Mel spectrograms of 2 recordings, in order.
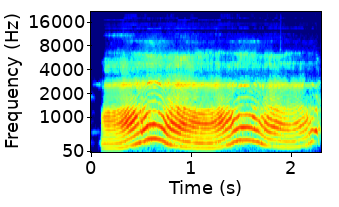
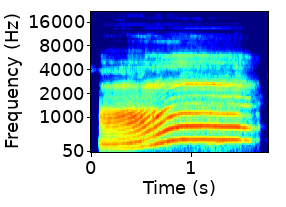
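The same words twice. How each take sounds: First: Ah rising then falling low, wavering. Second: Long held ah, high and rising. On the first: Teacher to class, demonstrating a low tone. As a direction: swoop down into a low pitch. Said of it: "un tono grave". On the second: Teacher to class, demonstrating a high pitch. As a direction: slide up and hold the top. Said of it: "hagan un tono así hacia arriba". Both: Shown as a demonstration.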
